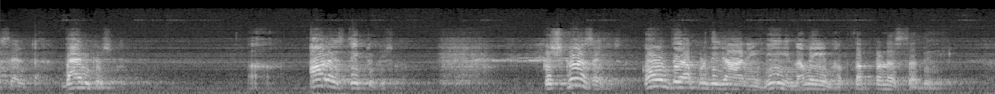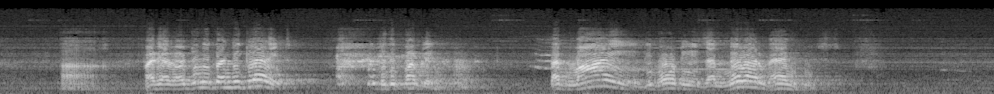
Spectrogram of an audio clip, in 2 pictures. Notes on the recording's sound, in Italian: in diretta dal Tempio di Villa Vrindavana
